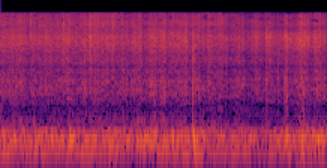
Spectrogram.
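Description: A burning sparkler sizzling: a steady hiss with faint scattered crackles.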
